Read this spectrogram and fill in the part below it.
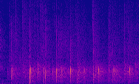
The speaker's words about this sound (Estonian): teeme aplausi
